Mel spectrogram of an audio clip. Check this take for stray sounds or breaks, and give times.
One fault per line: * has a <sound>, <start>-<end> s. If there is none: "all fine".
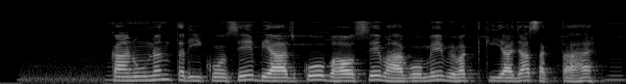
all fine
